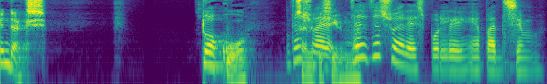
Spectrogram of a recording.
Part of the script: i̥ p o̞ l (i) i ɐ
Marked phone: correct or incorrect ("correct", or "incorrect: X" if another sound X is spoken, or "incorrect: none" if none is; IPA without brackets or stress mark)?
correct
